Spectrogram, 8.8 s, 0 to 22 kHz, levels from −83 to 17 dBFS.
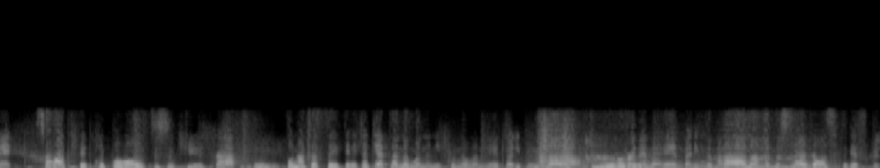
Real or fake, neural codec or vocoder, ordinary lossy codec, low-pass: fake; codec, 16 kHz, 0.5 kbps, X-Codec, HuBERT features, trained on general audio; none; none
